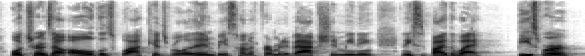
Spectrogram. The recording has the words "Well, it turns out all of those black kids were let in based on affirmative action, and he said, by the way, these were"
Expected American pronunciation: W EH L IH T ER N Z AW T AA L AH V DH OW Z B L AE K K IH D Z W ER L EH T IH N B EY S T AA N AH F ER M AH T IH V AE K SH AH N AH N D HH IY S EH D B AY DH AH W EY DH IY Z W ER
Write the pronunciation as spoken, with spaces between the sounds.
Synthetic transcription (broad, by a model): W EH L T ER N Z AW T AA L AH V DH OW Z B L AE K K IH D Z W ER L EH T IH N B EY S T N AH F ER M AH T IH V AE K SH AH N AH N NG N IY S EH D B AY DH AH W EY DH IY Z W ER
